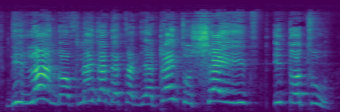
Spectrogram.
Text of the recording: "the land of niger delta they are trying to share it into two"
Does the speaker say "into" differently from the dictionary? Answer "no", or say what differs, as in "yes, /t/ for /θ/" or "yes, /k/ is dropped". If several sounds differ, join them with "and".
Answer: yes, /n/ is dropped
